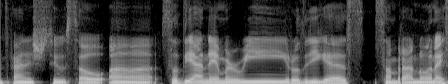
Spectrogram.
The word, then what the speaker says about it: Diane: So um, I'm going to be talking about Diane, and I think I read an article that she pronounces it Diane, because it's actually oh. – like to say it in like split in three syllables.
